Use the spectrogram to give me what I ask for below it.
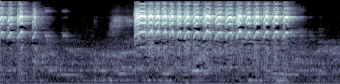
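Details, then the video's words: Female Javan white-eye in breeding condition, 'ngecir' call intended to raise males' breeding drive; a brief trill tail, then one shrill, rapidly pulsed trill of nearly two seconds that fades at the end. "pleci birahi negcir icir" icir" ampuh buat pancingan"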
